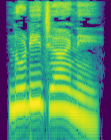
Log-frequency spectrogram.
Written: ನಡೆಜಾಣ

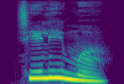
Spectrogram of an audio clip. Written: ಚಲುಮೆ

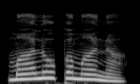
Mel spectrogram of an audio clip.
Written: ಮಾಲೋಪಮಾನ

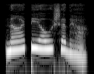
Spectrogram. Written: ಓಷಧಿ

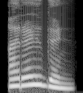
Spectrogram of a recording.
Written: ಅರಳುಗಣ್

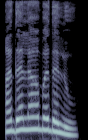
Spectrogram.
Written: ಅದಲಾಬದಲು

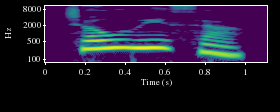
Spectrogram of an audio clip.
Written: ಚವಿಸು

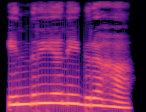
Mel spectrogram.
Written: ಇಂದ್ರಿಯನಿಗ್ರಹ

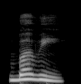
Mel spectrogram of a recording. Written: ಭವ

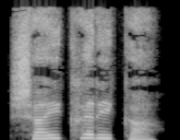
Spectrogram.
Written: ಶೈಖರಿಕ

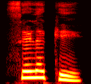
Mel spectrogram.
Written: ಸೆಳಕೆ

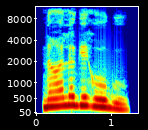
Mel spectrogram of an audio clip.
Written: ನಾಲಗೆಹೋಗು

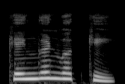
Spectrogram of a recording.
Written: ಕೆಂಗಣ್ಣವಕ್ಕಿ

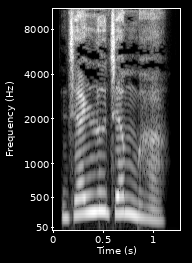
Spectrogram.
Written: ಜಳ್ಳುಜಂಭ

